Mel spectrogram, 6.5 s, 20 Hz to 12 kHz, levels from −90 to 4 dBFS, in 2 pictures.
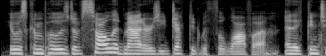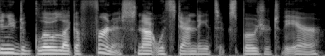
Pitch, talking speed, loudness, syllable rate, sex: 185 Hz, 220 wpm, -20 LUFS, 6.7 syllables/s, female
